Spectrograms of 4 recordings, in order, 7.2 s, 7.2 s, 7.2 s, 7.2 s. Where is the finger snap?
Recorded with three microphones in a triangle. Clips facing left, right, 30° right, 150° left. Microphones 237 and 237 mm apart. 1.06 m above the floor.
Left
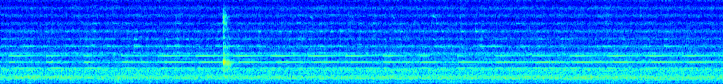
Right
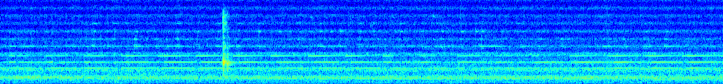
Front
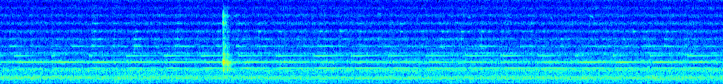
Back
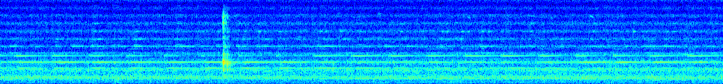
85° right, 1.9 m.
